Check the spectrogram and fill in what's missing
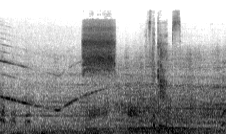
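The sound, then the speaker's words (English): Police with tracking dogs approach, heard over a speakerphone call: a police siren wails and sweeps in pitch over a rumbling engine, broken by sharp bursts of hissing noise, as the pursuit draws nearer. “That's the cops and the dogs. They must have got my scent.”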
